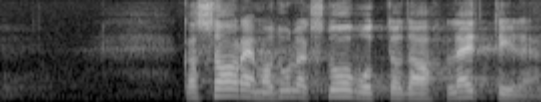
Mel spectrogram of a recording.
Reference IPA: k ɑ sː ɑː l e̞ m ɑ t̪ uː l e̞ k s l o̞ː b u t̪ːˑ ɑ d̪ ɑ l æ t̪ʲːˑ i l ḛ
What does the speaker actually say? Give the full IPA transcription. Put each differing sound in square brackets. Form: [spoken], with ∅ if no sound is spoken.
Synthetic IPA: k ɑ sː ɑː [ɾ] e̞ m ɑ t̪ [u] l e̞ k s l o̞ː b u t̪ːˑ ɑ d̪ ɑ l æ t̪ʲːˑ i l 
